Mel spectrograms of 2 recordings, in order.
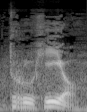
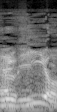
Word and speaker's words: Trujillo: This is an exclusive, the real pronunciation of his last name. Trujillo. Oh, right. Come on, you can do it. Trujillo. Now you got Trujillo. To say, you got to Trujillo. Say. Trujillo. You gotta roll those R's.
